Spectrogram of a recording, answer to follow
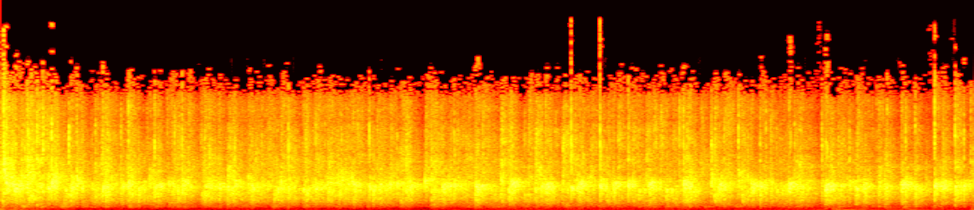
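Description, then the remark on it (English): Sustained audience applause for the readers at a Skylight Books author reading series event, dense and steady throughout, with many hands clapping in a loud, continuous wash and no one speaking over it. “Can we get one more sort of collective round of applause for all our readers tonight?”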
